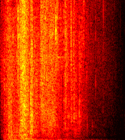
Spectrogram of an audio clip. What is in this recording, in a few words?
Body Fall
